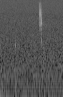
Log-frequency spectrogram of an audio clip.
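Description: A single faint computer mouse click, short and crisp, standing alone against a quiet background.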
